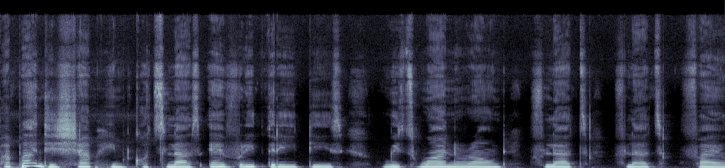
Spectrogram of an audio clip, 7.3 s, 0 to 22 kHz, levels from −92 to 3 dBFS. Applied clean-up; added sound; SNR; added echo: none; none; none; none.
